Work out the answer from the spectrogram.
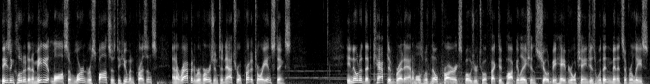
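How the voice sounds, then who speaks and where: An actor playing a sober news reporter, reading a formal, factual report in an audio drama. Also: male voice, mid-range voice, lively intonation, fairly quick, a little hiss or hum, natural voice. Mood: sober, urgent.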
